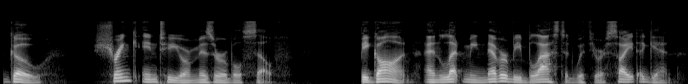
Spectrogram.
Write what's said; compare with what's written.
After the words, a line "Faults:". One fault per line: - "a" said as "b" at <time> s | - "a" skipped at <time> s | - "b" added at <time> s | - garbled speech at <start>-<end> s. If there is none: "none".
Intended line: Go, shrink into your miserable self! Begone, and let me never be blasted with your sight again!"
Go, shrink into your miserable self! Begone, and let me never be blasted with your sight again!"
Faults:
none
